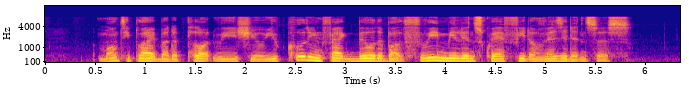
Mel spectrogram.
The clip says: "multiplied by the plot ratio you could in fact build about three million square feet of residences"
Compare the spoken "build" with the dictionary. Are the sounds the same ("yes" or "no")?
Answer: yes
